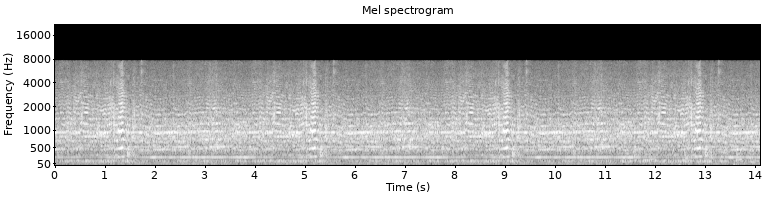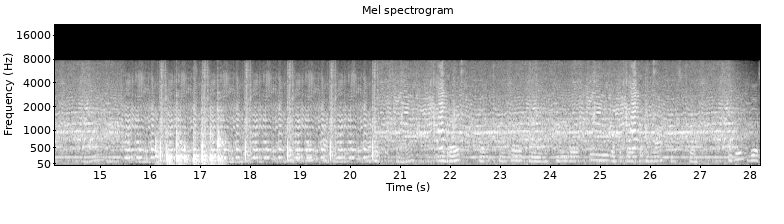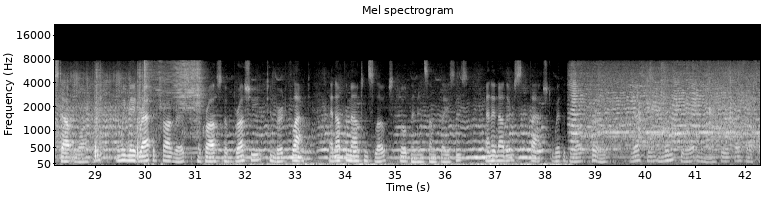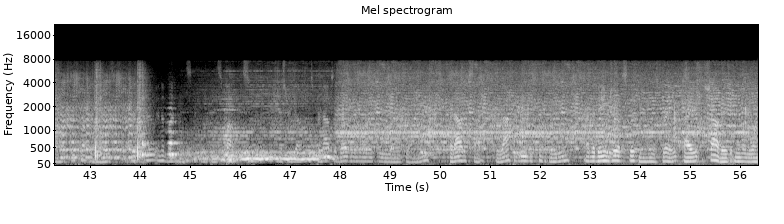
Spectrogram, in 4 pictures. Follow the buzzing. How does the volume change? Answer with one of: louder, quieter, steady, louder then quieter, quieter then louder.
quieter.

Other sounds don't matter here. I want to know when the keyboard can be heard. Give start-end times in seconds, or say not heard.
not heard.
